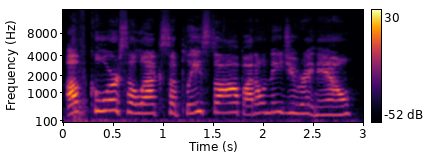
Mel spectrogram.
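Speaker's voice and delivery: loud, high call across the room; real exasperated shout; shouting at Alexa. Real, not acted. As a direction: yell at the device to stop. Alexa device going off.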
